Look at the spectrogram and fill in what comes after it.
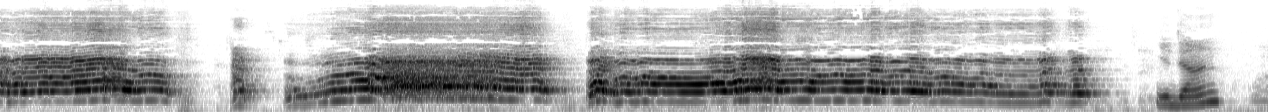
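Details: Siberian Husky singing in long, wavering howls rich in harmonics, each sliding up and down over several seconds, broken by short gaps and a few brief yips, ending in a short rising whine.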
